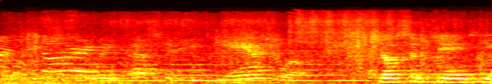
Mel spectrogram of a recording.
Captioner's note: chattering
